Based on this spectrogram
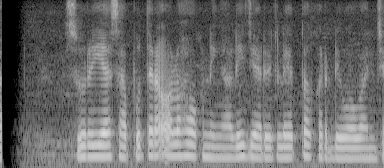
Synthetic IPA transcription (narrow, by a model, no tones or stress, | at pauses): suɾiasaput̪ɾaʔɔ̰lɔɦɔk̚niŋalid͡ʒaɾɛt̪lɛt̪ɔkərdewawaɲt͡ʃ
